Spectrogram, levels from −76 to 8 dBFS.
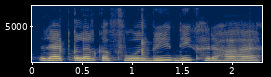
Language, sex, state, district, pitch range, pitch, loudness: Hindi, female, Chhattisgarh, Raipur, 270-290 Hz, 285 Hz, -15 LUFS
